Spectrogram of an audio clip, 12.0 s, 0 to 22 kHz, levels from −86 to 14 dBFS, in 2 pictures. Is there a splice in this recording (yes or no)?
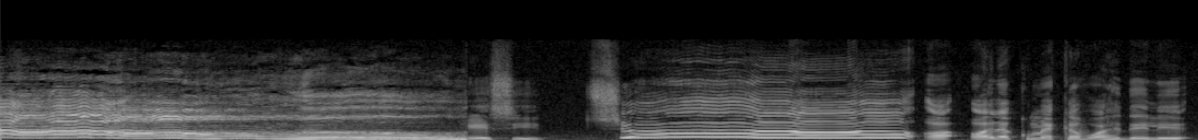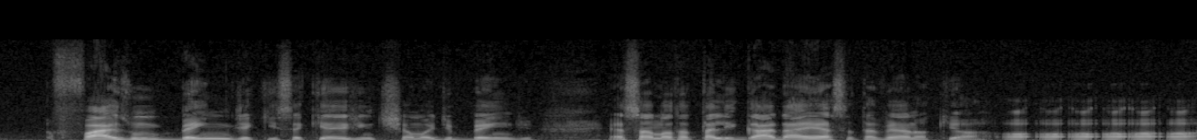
yes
